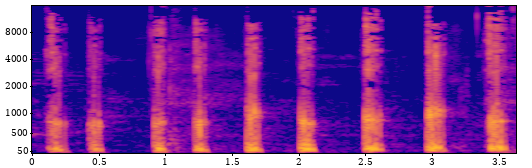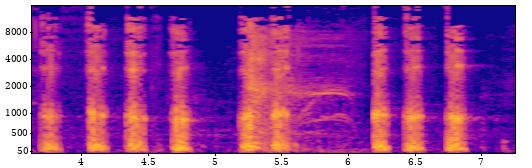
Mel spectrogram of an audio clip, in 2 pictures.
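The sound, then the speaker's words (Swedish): Four people imitate pig oinks all at the same time, a rapid series of short, loud grunting snorts in an uneven rhythm, with some overlapping squeals near the end. “Så låter det när alla fyra gör grisljud samtidigt.”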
